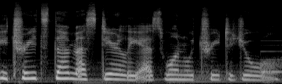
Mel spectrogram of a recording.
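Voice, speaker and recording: Music plays in the background as a woman speaks at a moderate pace. Her voice is fairly high-pitched with fairly even intonation. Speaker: storyteller. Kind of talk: fantasy novel narration.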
